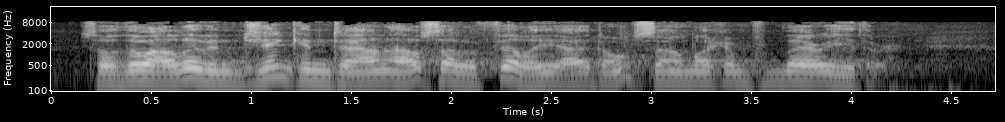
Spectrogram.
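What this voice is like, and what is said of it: Alabama Southern US accent. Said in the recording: “my accent. This is not an Irish accent. ... I was born in Birmingham, Alabama, and that kind of stuck no matter where I've gone”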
